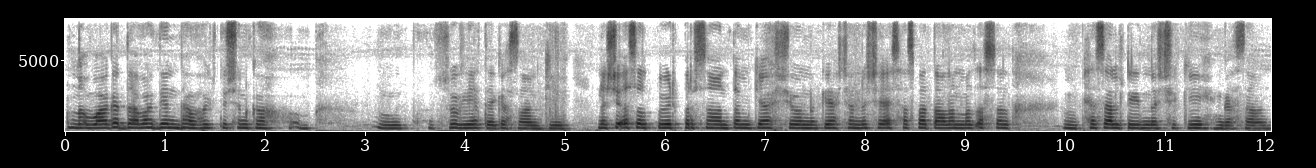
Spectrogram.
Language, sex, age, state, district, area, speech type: Kashmiri, female, 18-30, Jammu and Kashmir, Kupwara, rural, spontaneous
